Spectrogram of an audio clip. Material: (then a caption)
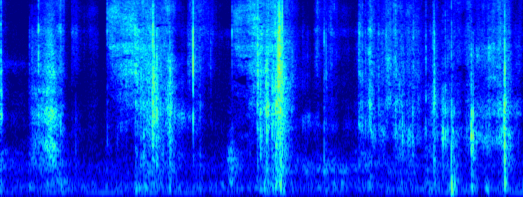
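Paper. Fingers quickly flick and turn the dense printed paper pages of an open paperback book resting on a wooden table. Bright, crisp fluttering swishes and papery crackles come in bursts separated by short pauses, with sharp snaps as pages fall, and almost no low end.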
